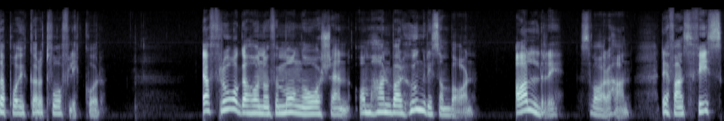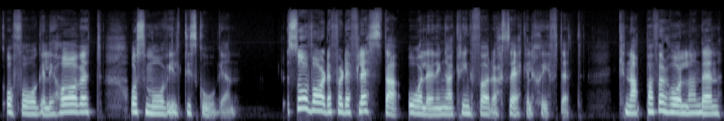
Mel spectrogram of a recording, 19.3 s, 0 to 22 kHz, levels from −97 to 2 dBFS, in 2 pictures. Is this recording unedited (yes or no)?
yes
